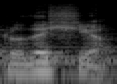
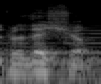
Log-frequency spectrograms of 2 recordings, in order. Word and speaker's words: rosacea: Some people call it as a rosacea, but usually it's better pronounced as rosacea.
